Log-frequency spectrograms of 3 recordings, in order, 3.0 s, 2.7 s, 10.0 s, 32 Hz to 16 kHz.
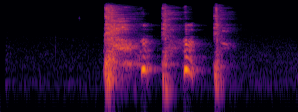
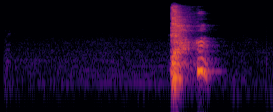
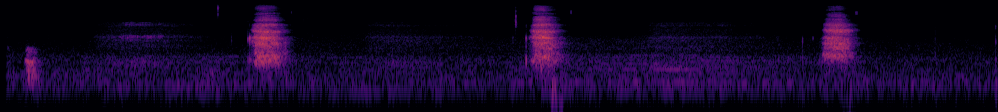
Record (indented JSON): {
  "three_cough_length": "3.0 s",
  "three_cough_amplitude": 10496,
  "three_cough_signal_mean_std_ratio": 0.35,
  "cough_length": "2.7 s",
  "cough_amplitude": 10181,
  "cough_signal_mean_std_ratio": 0.25,
  "exhalation_length": "10.0 s",
  "exhalation_amplitude": 1936,
  "exhalation_signal_mean_std_ratio": 0.3,
  "survey_phase": "beta (2021-08-13 to 2022-03-07)",
  "age": "18-44",
  "gender": "Female",
  "wearing_mask": "No",
  "symptom_runny_or_blocked_nose": true,
  "symptom_sore_throat": true,
  "symptom_onset": "2 days",
  "smoker_status": "Never smoked",
  "respiratory_condition_asthma": false,
  "respiratory_condition_other": false,
  "recruitment_source": "Test and Trace",
  "submission_delay": "2 days",
  "covid_test_result": "Positive",
  "covid_test_method": "RT-qPCR",
  "covid_ct_value": 24.2,
  "covid_ct_gene": "N gene"
}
